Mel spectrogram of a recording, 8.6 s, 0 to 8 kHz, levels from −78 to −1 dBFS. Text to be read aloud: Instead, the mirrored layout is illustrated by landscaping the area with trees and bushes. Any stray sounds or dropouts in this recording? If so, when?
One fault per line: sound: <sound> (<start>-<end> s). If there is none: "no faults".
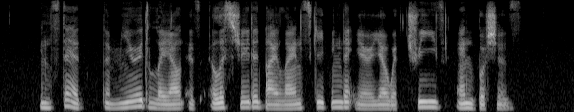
no faults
